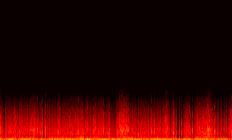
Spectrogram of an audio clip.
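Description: Live rock band playing, with an electric bass guitar's low notes changing under drums and cymbals.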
